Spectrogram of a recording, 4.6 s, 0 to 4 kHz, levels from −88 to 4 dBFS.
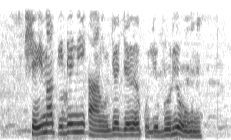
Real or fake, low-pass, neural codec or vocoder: fake; 3.6 kHz; codec, 16 kHz, 16 kbps, FreqCodec, larger model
